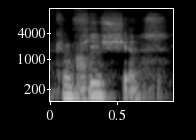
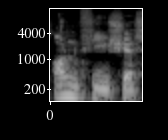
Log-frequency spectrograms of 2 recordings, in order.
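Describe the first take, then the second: First: The word begins with a sounded K. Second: The word begins without the K sound.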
